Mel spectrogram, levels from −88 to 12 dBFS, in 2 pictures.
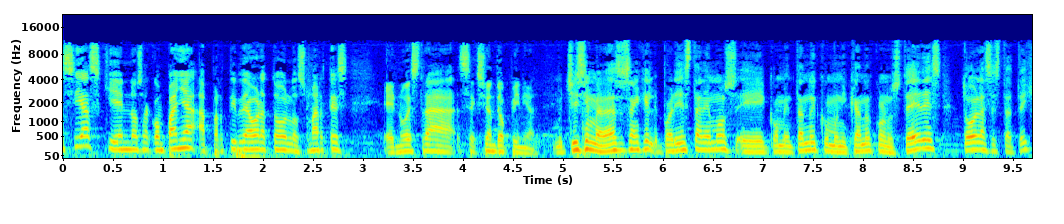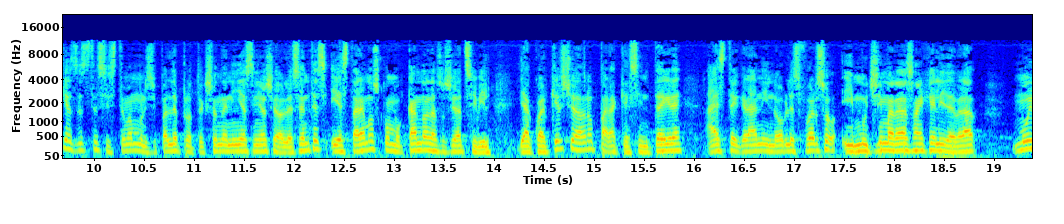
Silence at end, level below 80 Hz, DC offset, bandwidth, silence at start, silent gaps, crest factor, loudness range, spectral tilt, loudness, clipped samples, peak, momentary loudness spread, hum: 0 s; -46 dBFS; under 0.1%; 11.5 kHz; 0 s; none; 18 dB; 2 LU; -4.5 dB/octave; -22 LUFS; under 0.1%; -4 dBFS; 8 LU; none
